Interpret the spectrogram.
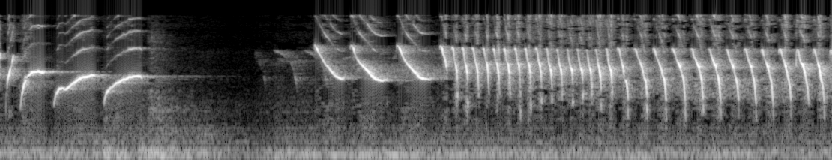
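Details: Canary song meant to teach young birds: a few rising whistled notes, a short pause, three sweeping downslurs, then a long, very fast rolling trill of repeated bright notes.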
